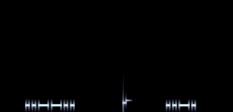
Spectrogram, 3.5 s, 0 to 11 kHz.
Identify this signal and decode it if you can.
Morse code, heard as a keyed tone, about 25 wpm, 700 Hz. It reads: ? F
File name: Single Character (Letter:Number:Punctuation:Prosign) - Rapid-Fire - 25wpm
